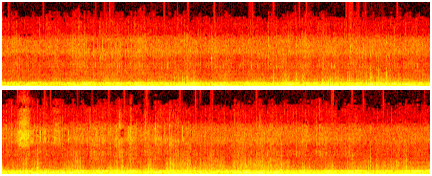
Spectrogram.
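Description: Steady wind rumble on a GoPro's microphone, mixed with road noise from a bicycle rolling over cracked, patched asphalt.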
